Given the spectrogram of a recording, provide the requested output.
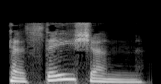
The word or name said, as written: testacean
